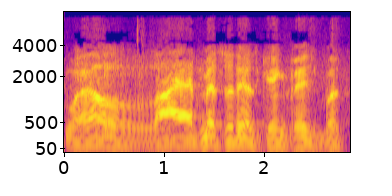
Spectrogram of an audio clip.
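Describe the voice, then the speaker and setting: An actor playing a slow, easygoing, naive sidekick in an old radio comedy. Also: male voice, sits low, fairly even intonation, heavily acted. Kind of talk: 1940s radio comedy acting. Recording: dull old radio broadcast with loud hiss.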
